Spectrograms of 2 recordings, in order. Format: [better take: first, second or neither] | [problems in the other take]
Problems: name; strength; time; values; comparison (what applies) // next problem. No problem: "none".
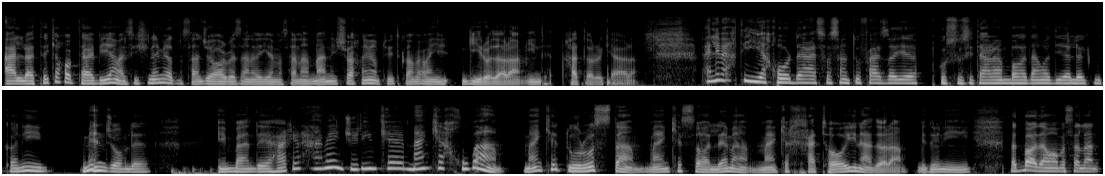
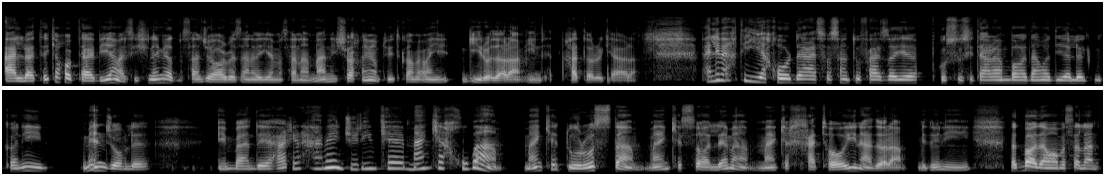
first | thin; somewhat; fading below 300 Hz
